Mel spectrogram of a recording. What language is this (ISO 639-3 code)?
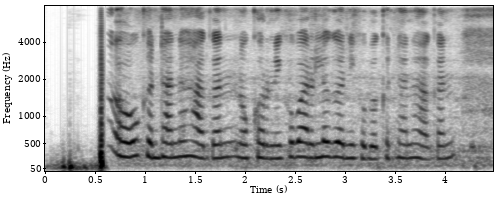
brx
